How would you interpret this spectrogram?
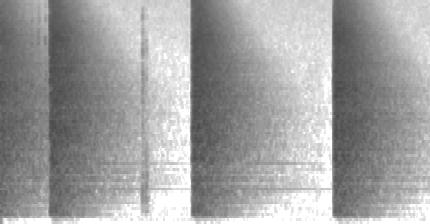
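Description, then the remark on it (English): Three evenly spaced snare hits drenched in a separate mono room-mic reverb sample, each a sharp boomy crack with a long washing decay, almost gunshot-like. A faint small tap falls between the first two. No voices. “The other thing I added is a separate sample, a mono reverb for the snare.”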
